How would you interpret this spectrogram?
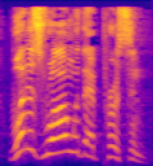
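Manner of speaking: exasperated outburst at another driver; annoyed. Retold or imitated. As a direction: snap it out, irritated. Frustrated driver in traffic.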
